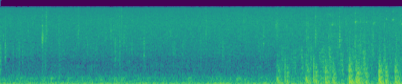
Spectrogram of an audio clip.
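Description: Footsteps thud on a wooden rope bridge.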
